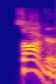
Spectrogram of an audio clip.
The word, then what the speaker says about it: Sauger: Sauger, Sauger, Sauger, Sauger. Yeah, When he first got hired, they're like, think of soccer when you say his name.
